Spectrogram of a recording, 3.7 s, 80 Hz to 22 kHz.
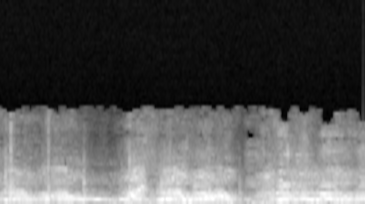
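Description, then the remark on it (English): A large crowd of about 700 protesters, gathered across from King's tomb ahead of the president's arrival, shouts and chants together in loud, overlapping voices, with rhythmic bursts of yelling rising and falling over a constant roar. “They shouted and waved signs saying, "Money for jobs, not war," and "Where are the weapons of mass destruction?"”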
